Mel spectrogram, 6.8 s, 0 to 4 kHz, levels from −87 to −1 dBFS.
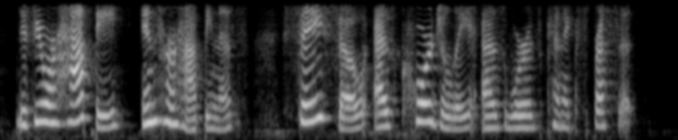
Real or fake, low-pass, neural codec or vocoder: fake; 3.6 kHz; vocoder, 44.1 kHz, 128 mel bands, Pupu-Vocoder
